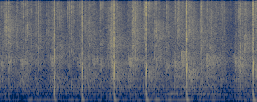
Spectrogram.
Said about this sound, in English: I can understand why they would clap for me like that, but...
